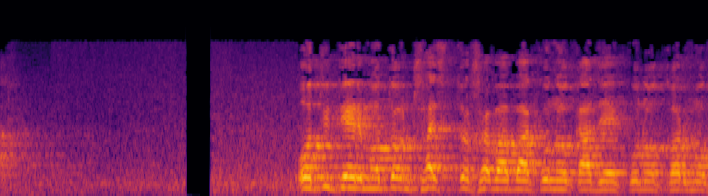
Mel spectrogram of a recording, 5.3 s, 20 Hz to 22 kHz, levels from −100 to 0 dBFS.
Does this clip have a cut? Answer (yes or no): no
